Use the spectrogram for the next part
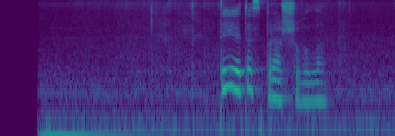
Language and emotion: Russian, neutral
